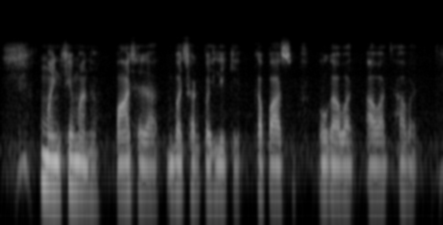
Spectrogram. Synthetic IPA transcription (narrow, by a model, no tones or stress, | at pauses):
mənkʰemənɦə̃ | pãt͡ʃɦəd͡ʒaɾbət͡ʃʰəɽpəɦilikekəpasoɡawət̪aʋat̪habəj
